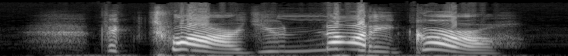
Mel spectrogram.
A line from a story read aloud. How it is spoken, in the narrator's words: feeling dreadfully angry cried out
